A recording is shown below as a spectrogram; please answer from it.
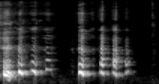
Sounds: Laughter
